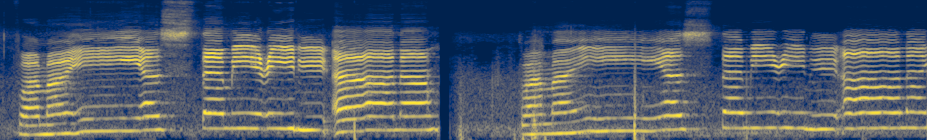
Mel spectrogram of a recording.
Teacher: फमई पे इदगाम हो रहा है, नून साकिन के बाद या मुशद्दद है तो नून साकिन को नहीं पढ़ेंगे, मीम को या के साथ मिलाकर इदगाम करेंगे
